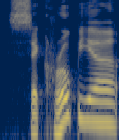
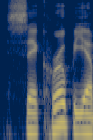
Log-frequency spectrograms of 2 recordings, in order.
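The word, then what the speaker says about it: cecropia: adverb and ceaselessness is a noun next is secropia moth sycropia moth yes two words sacropia is spelled c c-e-c-r-o-p-i-a noun from 1885 a large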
